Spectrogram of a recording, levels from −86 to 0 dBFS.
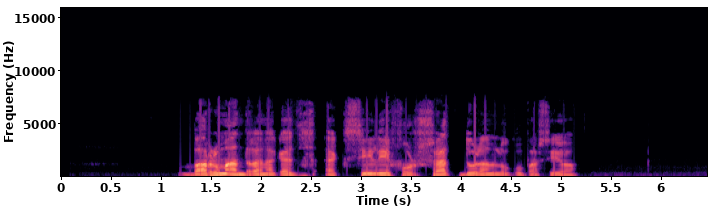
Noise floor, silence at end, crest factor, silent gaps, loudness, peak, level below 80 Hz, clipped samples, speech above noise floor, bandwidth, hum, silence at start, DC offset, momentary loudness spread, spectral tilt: -75 dBFS; 1.3 s; 22 dB; none; -23 LUFS; -2 dBFS; -52 dBFS; under 0.1%; 52 dB; 7.6 kHz; none; 1.2 s; under 0.1%; 13 LU; -6.5 dB/octave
